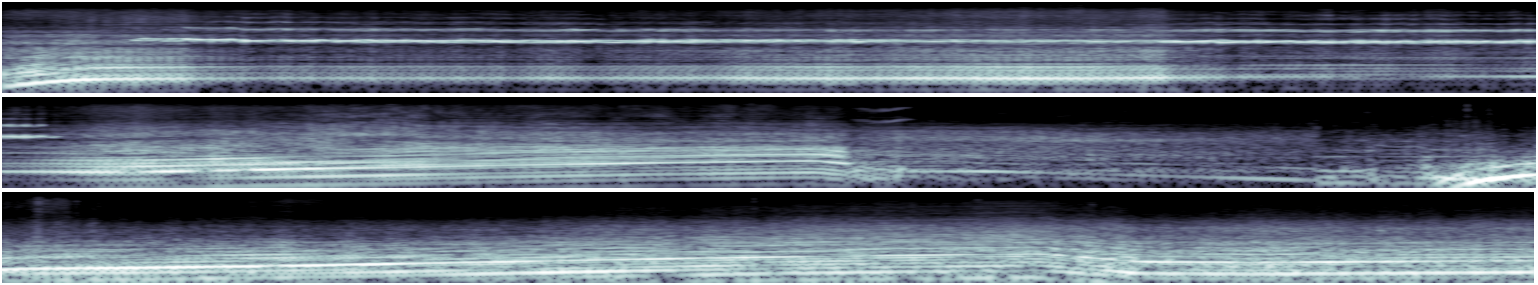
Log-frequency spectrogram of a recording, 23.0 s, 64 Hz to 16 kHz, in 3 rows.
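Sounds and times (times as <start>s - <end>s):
car engine revving: 0.0s - 23.0s
tyres squealing: 0.6s - 8.0s.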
